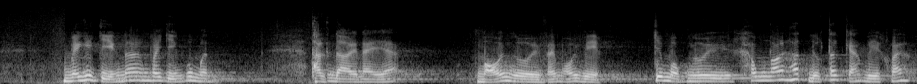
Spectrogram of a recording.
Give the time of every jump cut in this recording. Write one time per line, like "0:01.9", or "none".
0:03.3

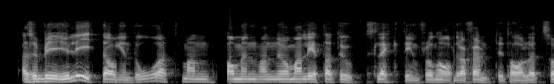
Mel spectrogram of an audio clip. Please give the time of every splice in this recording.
0:01.2
0:02.2
0:03.7

